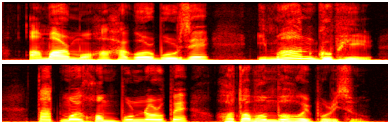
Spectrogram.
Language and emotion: Assamese, surprised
